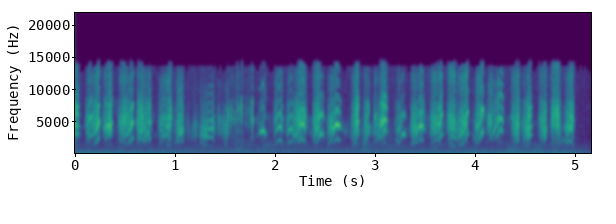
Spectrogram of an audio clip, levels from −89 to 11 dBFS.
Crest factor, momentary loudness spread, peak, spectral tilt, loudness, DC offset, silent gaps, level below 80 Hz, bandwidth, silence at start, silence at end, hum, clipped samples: 22 dB; 7 LU; -6 dBFS; 3.5 dB/octave; -24 LUFS; under 0.1%; none; -78 dBFS; 14.5 kHz; 0 s; 0.2 s; none; under 0.1%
